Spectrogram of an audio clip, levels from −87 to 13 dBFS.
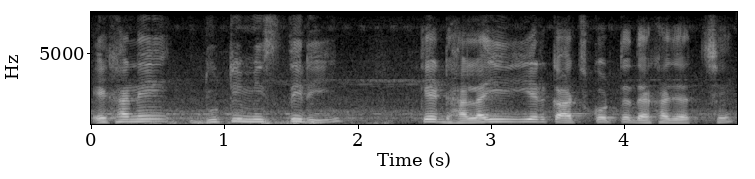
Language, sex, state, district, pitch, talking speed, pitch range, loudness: Bengali, male, West Bengal, Dakshin Dinajpur, 165 Hz, 125 wpm, 150-185 Hz, -18 LUFS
